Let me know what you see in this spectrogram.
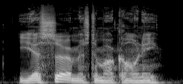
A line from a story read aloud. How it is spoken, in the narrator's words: Hendricks' rumbling basso answered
